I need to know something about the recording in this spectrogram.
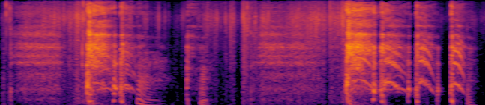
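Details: Cough.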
